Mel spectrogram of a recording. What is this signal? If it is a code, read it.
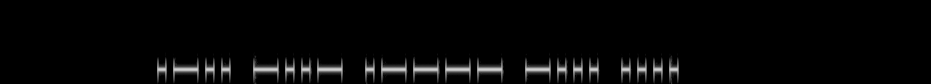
Morse code, heard as a keyed tone, about 15 wpm, 700 Hz. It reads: LX1BH
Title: DXCC-100 Call Signs - 5 Characters - 15wpm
